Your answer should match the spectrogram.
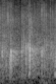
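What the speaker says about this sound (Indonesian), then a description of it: "tepuk tangan" Brief, moderately loud applause from a high school audience in Palembang, scattered hand claps with a few voices calling out in the crowd.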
